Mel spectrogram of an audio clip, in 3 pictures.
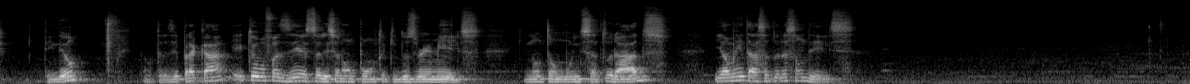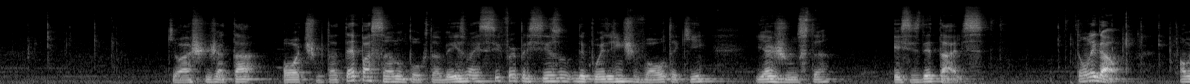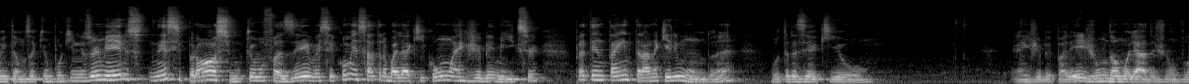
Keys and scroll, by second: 12.6 ctrl+d, 13.1 ctrl+d, 23.4 ctrl+d, 23.7 ctrl+d.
